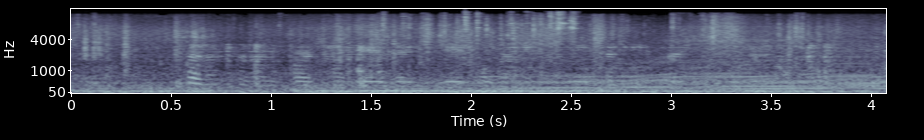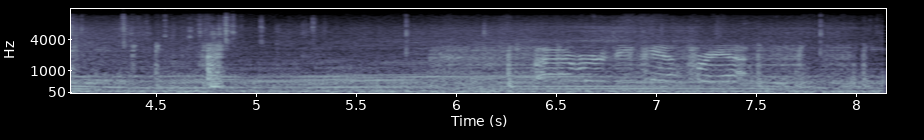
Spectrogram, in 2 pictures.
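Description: Police patrol car's engine heard from inside the cabin, accelerating under load, its pitch climbing and dropping as the car speeds up and slows. A single sharp knock comes about five seconds in.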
